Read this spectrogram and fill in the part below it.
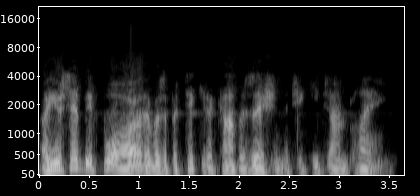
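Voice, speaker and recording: An actor playing a calm, reassuring young hospital doctor in a 1950s radio drama. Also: male voice, on the low side, fast talker, breathy edge, no room sound. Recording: tinny old radio recording with music.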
